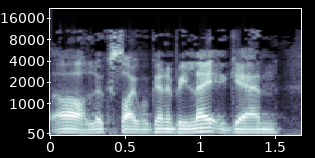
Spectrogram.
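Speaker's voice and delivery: ordinary talk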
